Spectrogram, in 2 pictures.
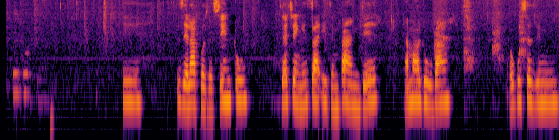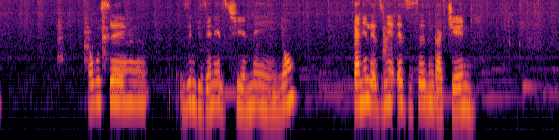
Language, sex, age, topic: North Ndebele, male, 25-35, health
